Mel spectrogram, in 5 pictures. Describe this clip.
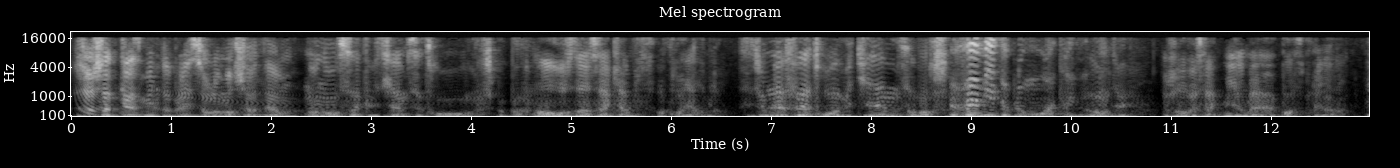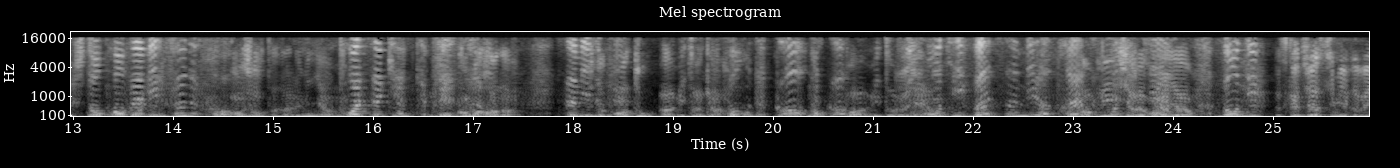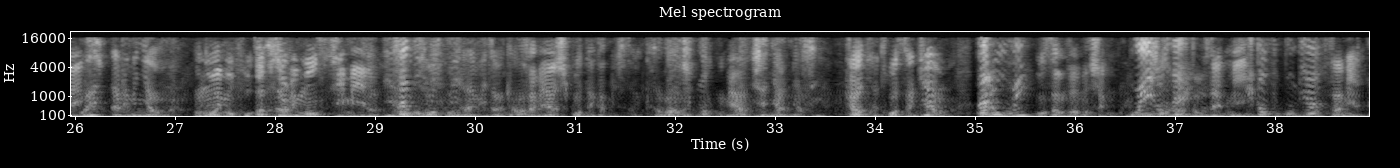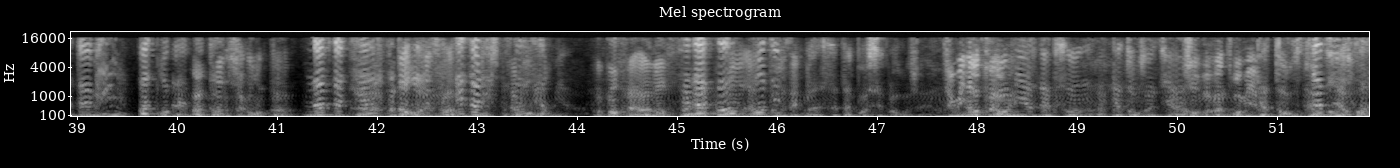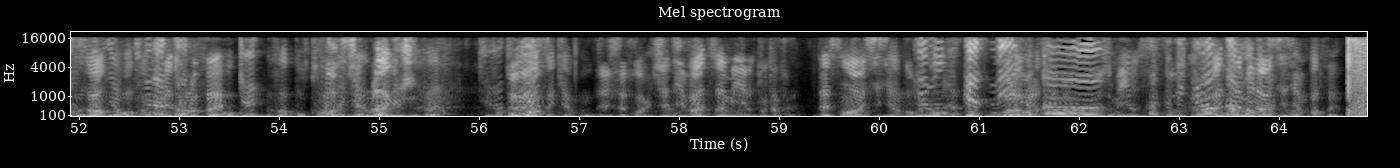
demonic french voice
slow, horror, science, sci-fi, demon, evil, fi, creepy, low, scif, gothic, fiction, scary, low-pitch, spooky, sci, eeri, haunted, corrupted, pitch, lo-fi, demonic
